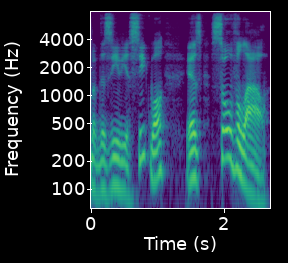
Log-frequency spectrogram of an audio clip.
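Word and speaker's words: Solvalou: And all this time, I've been mispronouncing the name of your spaceship in Xevious. I keep saying Sovalu.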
